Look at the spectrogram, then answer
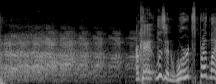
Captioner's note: audience laughing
